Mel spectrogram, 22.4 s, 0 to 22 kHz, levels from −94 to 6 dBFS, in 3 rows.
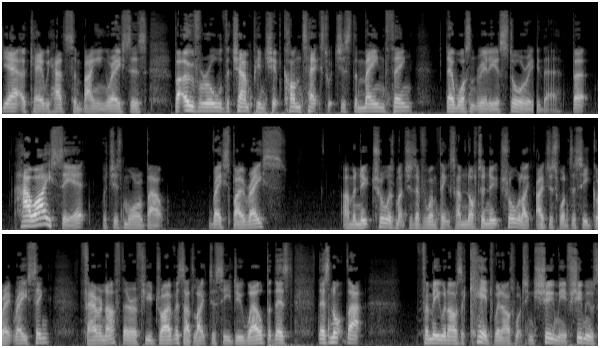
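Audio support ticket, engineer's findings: Gap at a join of encoded pieces, 6.64–6.69 s: 51 ms gap, smeared edges; unmerged encoder delay and padding. Speech resumes exactly where it stopped, unlike dropout, where content is lost.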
